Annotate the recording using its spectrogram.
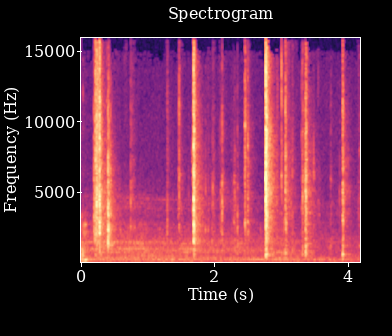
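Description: About half a dozen sharp, irregularly spaced clicks and clacks of a Polaroid SX-70's plastic and metal film door and film being handled as the film is taken out by hand.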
